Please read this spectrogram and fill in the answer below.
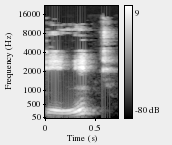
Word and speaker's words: knit: तो HIT हिट KNIT नीट। देखो इसमें के जो है साइलेंट रहता है, ठीक है ना, ध्यान से देखना।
